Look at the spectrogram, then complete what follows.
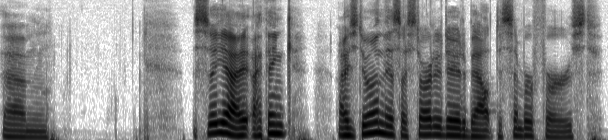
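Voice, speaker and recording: A young man walking through his own saxophone arrangement in a casual, halting way, full of ums and restarts, his voice getting raspy. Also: a little high, expressive, darkish tone, dry recording, studio quality. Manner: halting, many ums and restarts, thinking aloud. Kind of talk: casual screen-share breakdown.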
